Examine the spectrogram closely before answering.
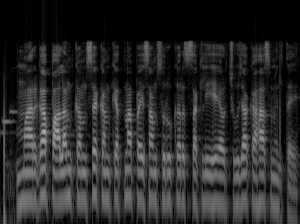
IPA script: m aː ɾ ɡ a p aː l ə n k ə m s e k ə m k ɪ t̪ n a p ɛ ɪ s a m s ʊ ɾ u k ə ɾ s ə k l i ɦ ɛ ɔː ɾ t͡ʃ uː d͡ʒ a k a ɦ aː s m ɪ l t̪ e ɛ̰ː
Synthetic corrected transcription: m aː ɾ ɡ a p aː l ə n k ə m s e k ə m k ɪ t̪ n a p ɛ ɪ s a m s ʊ ɾ u k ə ɾ s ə k l i ɦ ɛ ɔː ɾ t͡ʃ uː d͡ʒ a k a ɦ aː s m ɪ l t̪ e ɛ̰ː

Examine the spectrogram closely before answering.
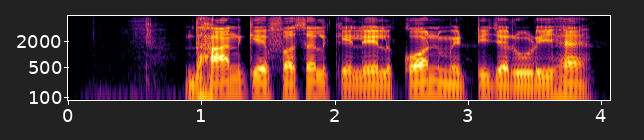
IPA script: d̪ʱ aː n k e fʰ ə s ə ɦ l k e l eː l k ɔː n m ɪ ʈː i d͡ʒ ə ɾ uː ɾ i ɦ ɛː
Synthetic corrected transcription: d̪ʱ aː n k e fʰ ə s ə l k e l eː l k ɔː n m ɪ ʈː i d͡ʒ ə ɾ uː ɾ i ɦ ɛː

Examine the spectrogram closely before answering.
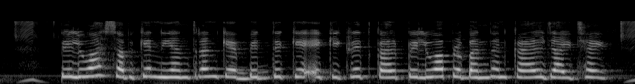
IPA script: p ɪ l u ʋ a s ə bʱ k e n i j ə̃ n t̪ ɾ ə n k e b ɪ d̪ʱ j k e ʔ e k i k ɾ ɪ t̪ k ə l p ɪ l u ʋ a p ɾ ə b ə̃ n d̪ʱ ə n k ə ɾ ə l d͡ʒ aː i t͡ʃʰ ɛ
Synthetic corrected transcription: p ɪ l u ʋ a s ə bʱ k e n i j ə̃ n t̪ ɾ ə n k e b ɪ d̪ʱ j k e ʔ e k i k ɾ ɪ t̪ k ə ɾ p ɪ l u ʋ a p ɾ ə b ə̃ n d̪ʱ ə n k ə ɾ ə l d͡ʒ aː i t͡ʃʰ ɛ

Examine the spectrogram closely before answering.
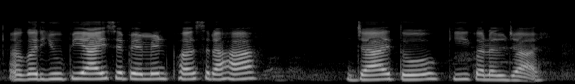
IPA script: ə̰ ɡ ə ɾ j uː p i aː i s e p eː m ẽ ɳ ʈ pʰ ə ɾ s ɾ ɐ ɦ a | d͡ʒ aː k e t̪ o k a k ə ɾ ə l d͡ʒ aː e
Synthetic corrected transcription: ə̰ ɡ ə ɾ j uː p i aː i s e p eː m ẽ ɳ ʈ pʰ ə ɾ s ɾ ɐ ɦ a | d͡ʒ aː e t̪ o k i k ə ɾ ə l d͡ʒ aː e

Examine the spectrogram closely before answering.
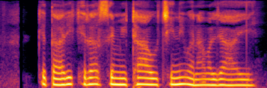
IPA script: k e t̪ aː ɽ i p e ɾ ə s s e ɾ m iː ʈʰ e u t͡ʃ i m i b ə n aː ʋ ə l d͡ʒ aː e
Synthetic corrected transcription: k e t̪ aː ɾ i k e ɾ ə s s e m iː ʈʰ a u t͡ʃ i n i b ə n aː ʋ ə l d͡ʒ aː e

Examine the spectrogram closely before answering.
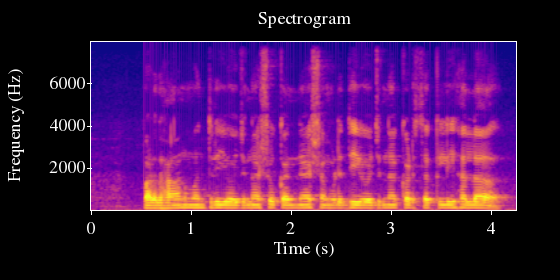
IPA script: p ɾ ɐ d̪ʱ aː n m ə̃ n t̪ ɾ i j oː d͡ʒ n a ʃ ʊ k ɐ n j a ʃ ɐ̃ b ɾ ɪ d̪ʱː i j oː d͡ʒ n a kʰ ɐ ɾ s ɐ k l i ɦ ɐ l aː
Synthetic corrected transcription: p ɾ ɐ d̪ʱ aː n m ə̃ n t̪ ɾ i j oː d͡ʒ n a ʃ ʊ k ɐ n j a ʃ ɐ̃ m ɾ ɪ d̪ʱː i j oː d͡ʒ n a k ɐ ɾ s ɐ k l i ɦ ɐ l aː

